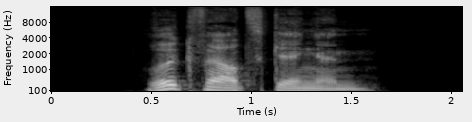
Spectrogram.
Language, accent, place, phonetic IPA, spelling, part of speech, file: German, Germany, Berlin, [ˈʁʏkvɛʁt͡sˌɡɛŋən], Rückwärtsgängen, noun, De-Rückwärtsgängen.ogg
- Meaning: dative plural of Rückwärtsgang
